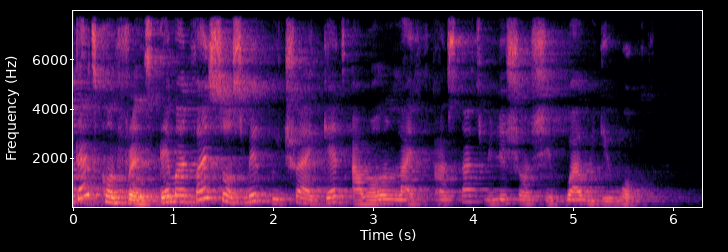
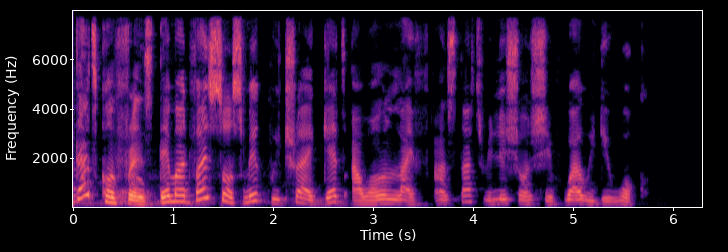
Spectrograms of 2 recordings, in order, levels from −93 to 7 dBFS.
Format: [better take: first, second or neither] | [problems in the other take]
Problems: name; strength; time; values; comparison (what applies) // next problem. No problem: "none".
second | room echo; dies away in 0.7 s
